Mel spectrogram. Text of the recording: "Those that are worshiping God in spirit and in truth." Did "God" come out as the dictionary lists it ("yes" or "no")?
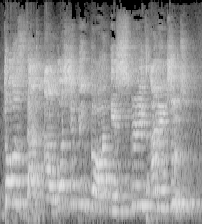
yes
